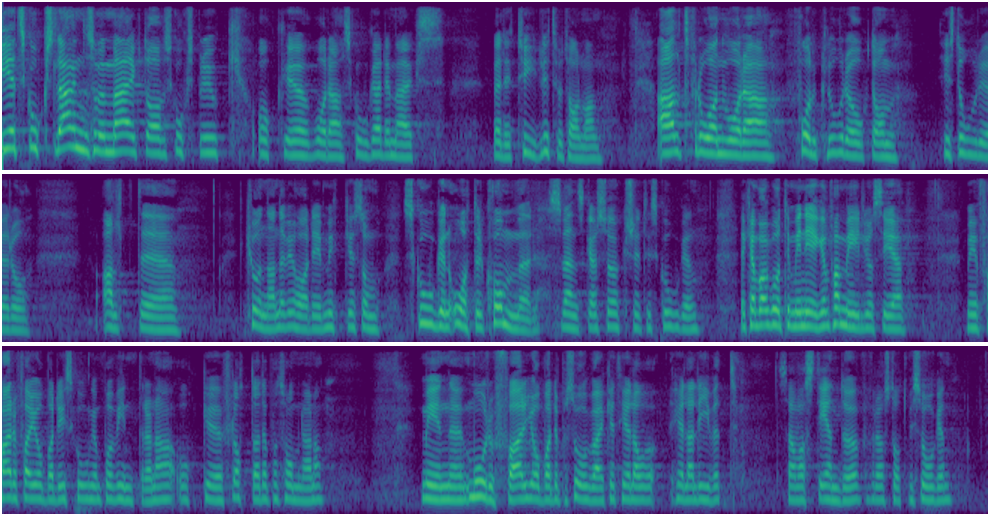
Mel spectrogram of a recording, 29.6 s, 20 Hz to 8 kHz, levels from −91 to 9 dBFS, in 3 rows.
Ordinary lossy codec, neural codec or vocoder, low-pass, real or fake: MP3, 64 kbps; none; 7.2 kHz; real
